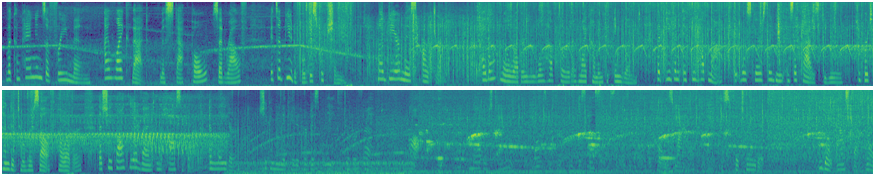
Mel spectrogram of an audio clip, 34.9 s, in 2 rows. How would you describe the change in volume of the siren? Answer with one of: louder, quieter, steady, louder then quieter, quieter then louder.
louder.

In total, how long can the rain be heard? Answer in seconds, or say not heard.
29 s.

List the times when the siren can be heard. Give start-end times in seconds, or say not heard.
0.0-34.6.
